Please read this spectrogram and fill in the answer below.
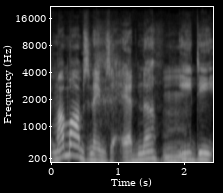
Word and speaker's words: Edna: It's like my mom's name's Edna, Edna, and my grandmother used to call her Edner.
